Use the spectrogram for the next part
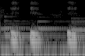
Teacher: イっていうのはこう唇を横に引く母音っていうわけではなくて、こう唇をすぼめない母音なわけです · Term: 非延伸母音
